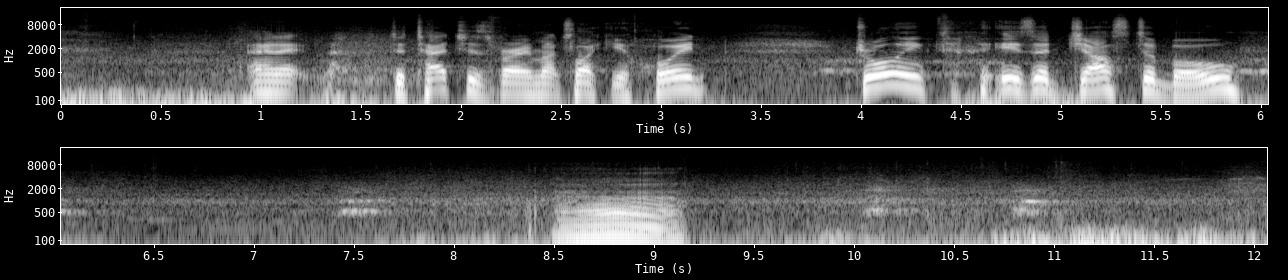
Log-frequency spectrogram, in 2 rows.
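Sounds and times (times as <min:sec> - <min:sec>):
low outdoor background noise: 0:00.0 - 0:12.0
distant dog barking: 0:03.7 - 0:04.1, 0:05.9 - 0:06.2, 0:07.4 - 0:07.8, 0:10.0 - 0:11.1.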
